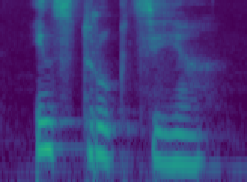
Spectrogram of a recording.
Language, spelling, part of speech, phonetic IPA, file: Ukrainian, інструкція, noun, [inˈstrukt͡sʲijɐ], Uk-інструкція.ogg
- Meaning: 1. instruction, directive 2. manual, instruction manual, user manual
